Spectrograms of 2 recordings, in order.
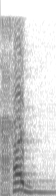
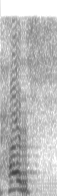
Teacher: الجيم يقولوا ايه حرف شديد مجهور، يعني بيحصل فيه حبس للنفس والصوت، زي ما اقول حج، الحج شوف بتقفل بيقفل وسط اللسان، بيقفل الصوت والنفس مع الحنك · Shown in: first take · الايه الاعلى فوق، فاقول حج.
